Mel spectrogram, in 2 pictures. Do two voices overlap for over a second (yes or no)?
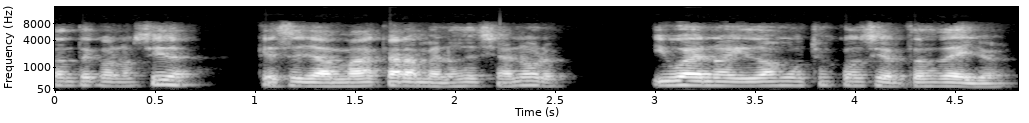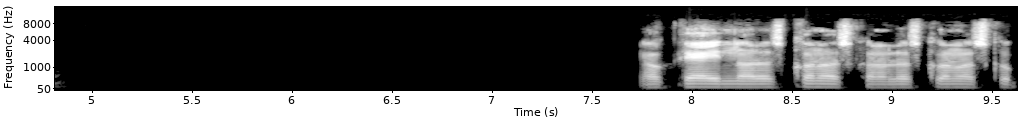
no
